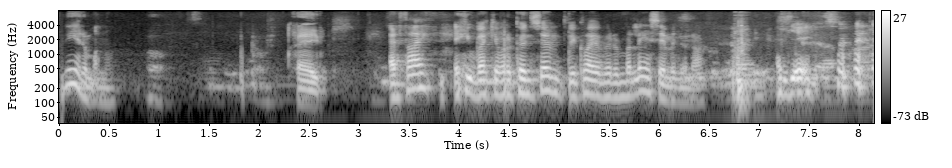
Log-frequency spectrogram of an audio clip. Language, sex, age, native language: Icelandic, male, 18-19, Icelandic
